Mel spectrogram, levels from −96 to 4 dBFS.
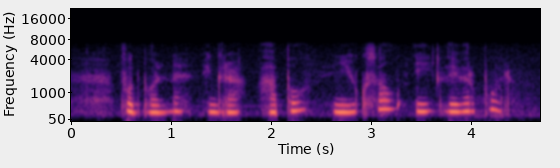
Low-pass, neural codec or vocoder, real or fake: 7.2 kHz; none; real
